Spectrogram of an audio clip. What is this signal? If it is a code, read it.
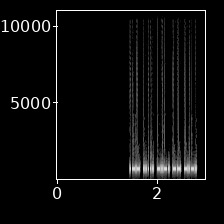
Morse code, heard as a keyed tone, about 53 wpm, 700 Hz. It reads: W5CMC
